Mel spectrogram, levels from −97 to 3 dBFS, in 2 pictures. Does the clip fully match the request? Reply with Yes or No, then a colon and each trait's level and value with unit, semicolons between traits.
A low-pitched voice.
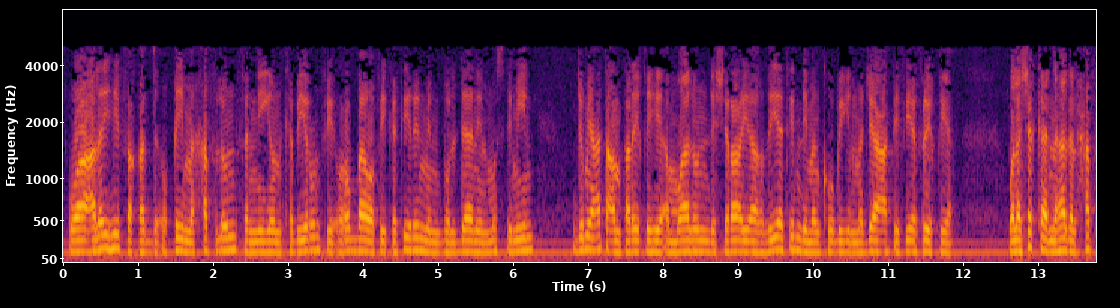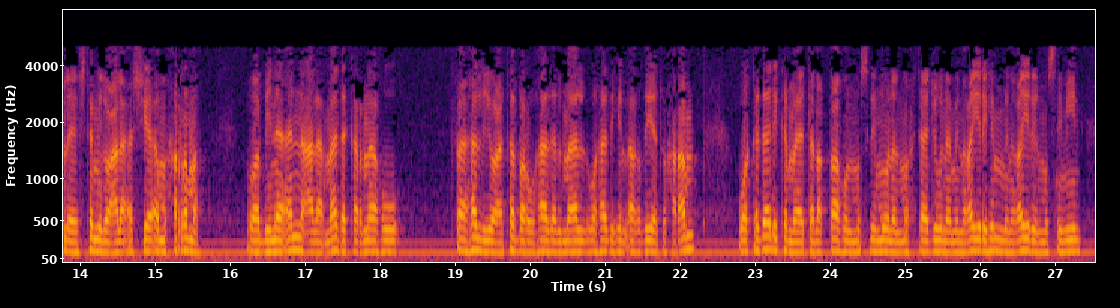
Yes: low, 130 Hz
